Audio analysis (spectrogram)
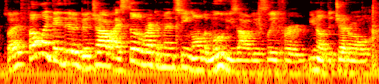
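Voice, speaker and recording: A man giving a casual, unscripted movie review, gushing excitably and often stammering over repeated words. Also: on the high side, fast. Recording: roomy echo, faint background noise.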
